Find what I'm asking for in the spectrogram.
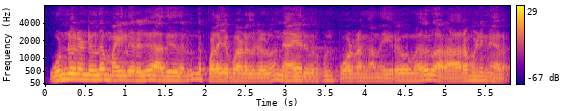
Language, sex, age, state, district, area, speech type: Tamil, male, 60+, Tamil Nadu, Coimbatore, rural, spontaneous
